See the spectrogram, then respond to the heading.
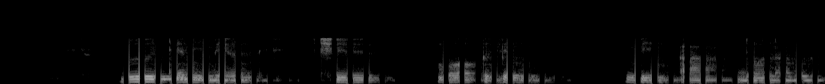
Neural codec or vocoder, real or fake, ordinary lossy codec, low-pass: none; real; MP3, 32 kbps; 3.6 kHz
